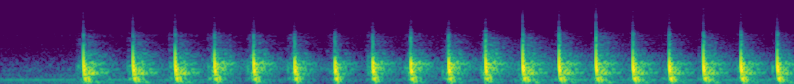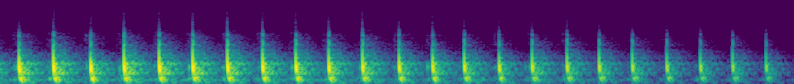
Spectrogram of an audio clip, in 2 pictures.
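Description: Chef's knife chopping a carrot into rounds on a cutting board: a fast, even run of knife knocks on the board, about five a second, getting slightly fainter near the end.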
